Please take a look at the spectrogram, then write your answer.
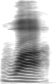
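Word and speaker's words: は: of the time like is always pronounced as wah even though it's written the word ha so you do not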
